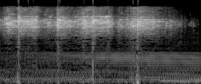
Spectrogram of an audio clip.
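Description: Brass ghungroo ankle bells jingling, with a few sharp strikes a fraction of a second apart as the feet step. The jingling fades out near the end as a steady drone of held notes comes in.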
